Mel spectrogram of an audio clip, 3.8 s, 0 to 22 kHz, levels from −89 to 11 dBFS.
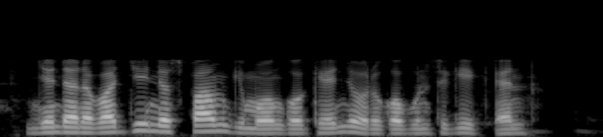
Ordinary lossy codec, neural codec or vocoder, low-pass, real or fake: none; none; 3.6 kHz; real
